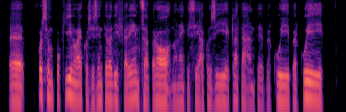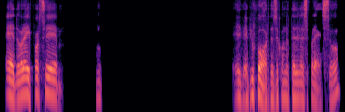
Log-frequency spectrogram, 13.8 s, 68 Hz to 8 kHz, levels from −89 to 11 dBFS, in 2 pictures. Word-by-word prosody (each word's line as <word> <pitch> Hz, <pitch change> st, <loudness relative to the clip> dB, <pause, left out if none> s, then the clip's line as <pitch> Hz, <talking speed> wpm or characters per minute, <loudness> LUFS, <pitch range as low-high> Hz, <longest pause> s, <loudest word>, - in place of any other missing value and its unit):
ehm, 110 Hz, -1 st, 0 dB, 0.3 s
forse 140 Hz, -2 st, -1 dB
un 120 Hz, -, -3 dB
pochino, 140 Hz, -4 st, -2 dB
ecco, 115 Hz, -1 st, -5 dB
si 105 Hz, +1 st, -10 dB
sente 110 Hz, +2 st, -6 dB
la 115 Hz, -1 st, -1 dB
differenza, 115 Hz, 0 st, -3 dB
però, 105 Hz, -3 st, +1 dB
non 100 Hz, +2 st, -14 dB
è 105 Hz, -, -10 dB
che 95 Hz, -, -17 dB
sia 100 Hz, -1 st, -7 dB
così 105 Hz, +2 st, -6 dB
eclatante, 100 Hz, -3 st, -11 dB
per 95 Hz, -1 st, -21 dB
cui 110 Hz, -2 st, -2 dB
per 105 Hz, -1 st, -11 dB
cui, 120 Hz, -4 st, +2 dB, 0.6 s
eh, 135 Hz, -4 st, +5 dB
dovrei, 140 Hz, +4 st, +5 dB
forse 145 Hz, -2 st, +4 dB, 0.7 s
mh. 125 Hz, 0 st, -13 dB, 2.6 s
E 125 Hz, +1 st, -5 dB
è 115 Hz, -, -2 dB
più 135 Hz, +2 st, 0 dB
forte, 115 Hz, 0 st, +5 dB
secondo 125 Hz, 0 st, -3 dB
te, 120 Hz, -, 0 dB
dell'espresso? 120 Hz, -, +2 dB
110 Hz, 135 wpm, -25 LUFS, 105-125 Hz, 2.6 s, eh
